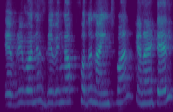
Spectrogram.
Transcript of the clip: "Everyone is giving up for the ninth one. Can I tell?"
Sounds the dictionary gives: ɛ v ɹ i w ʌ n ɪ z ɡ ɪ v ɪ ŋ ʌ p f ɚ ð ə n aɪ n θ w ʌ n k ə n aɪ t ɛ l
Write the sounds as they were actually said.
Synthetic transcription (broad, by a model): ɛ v ɹ i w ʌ n ɪ z ɡ ɪ v ɪ ŋ ʌ p f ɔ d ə n aɪ n t w ʌ n k ə n aɪ t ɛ l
